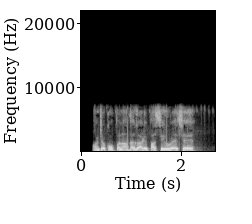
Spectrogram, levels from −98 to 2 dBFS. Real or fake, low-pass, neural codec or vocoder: fake; 7.2 kHz; vocoder, 44.1 kHz, 128 mel bands every 256 samples, BigVGAN v2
